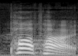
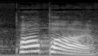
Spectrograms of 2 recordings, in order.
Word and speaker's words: Popeye: But anyway, you'll be ready to fight Pi Pi when he eats the spinach, that is, okay? Did I say it wrong? What did I say? Popeye. Is that better? Popeye.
